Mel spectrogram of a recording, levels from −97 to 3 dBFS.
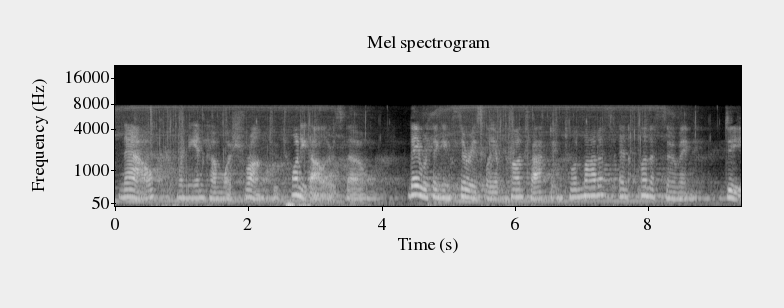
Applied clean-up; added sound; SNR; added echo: none; Engine / Drill; 14 dB; reverberation time 2.2 s.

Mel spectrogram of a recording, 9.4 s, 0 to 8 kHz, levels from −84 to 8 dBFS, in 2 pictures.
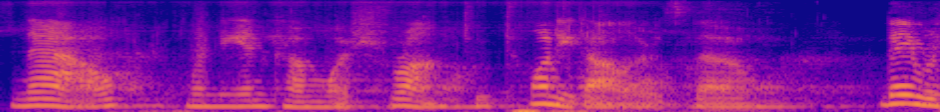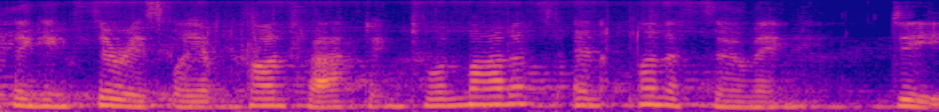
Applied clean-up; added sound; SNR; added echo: neural separator model SepFormer DNS4.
